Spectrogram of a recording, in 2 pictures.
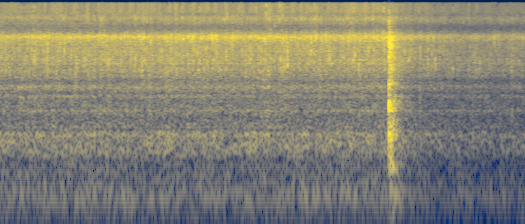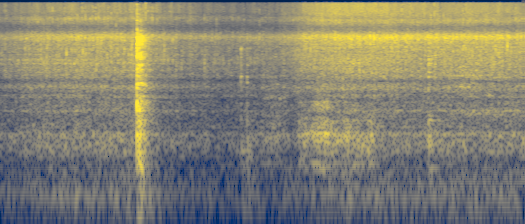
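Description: Taro corms for a rohu fish curry are stirred in a hot pan, with a continuous steady sizzle and two sharp metallic clinks from the spoon against the pan.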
